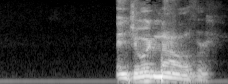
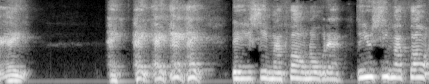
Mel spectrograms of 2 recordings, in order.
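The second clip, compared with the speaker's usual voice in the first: high, rapid-fire heys building higher and louder; imitated hyped-up agitation; 11 semitones higher, 4 dB louder than usual. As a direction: get more and more worked up, mimicking him. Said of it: "he's getting hyped up".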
